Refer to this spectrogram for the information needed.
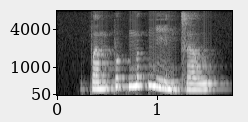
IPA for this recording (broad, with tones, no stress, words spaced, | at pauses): pɐ˨˧mpʊ˥k̚ n̪ʊ˥k̚ŋiː˨˩nt͡sɐ˨w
